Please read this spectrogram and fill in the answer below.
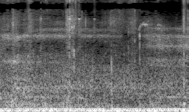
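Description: Quiet outdoor ambience with a faint, steady low hum and no distinct event.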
